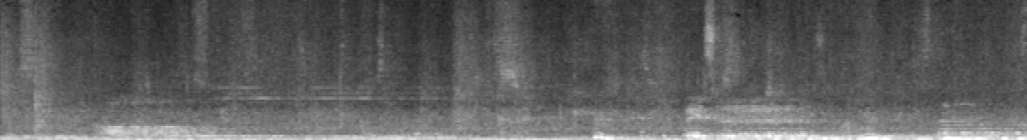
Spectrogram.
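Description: A congregation of men and women sings together in a large echoing hall.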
